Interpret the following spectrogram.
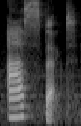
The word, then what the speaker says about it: aspect: aspect here we go the stress goes on the first syllable aspect aspect we're talking about view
